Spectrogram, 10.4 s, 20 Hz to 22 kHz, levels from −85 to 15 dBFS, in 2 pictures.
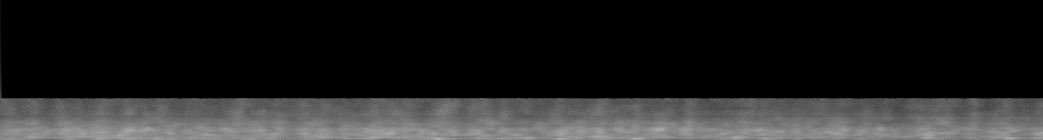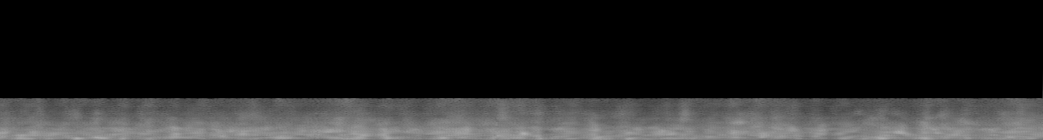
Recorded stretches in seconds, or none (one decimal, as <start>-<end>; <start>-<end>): none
